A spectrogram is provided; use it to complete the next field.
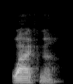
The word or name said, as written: Wagner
